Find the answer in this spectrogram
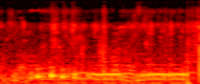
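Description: A faint, low-pitched bird call that wavers a little in pitch and lasts about a second and a half.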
